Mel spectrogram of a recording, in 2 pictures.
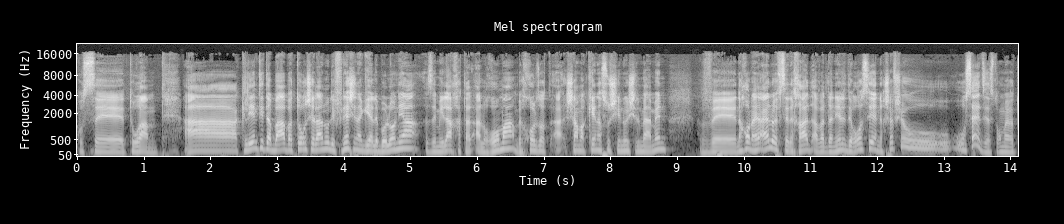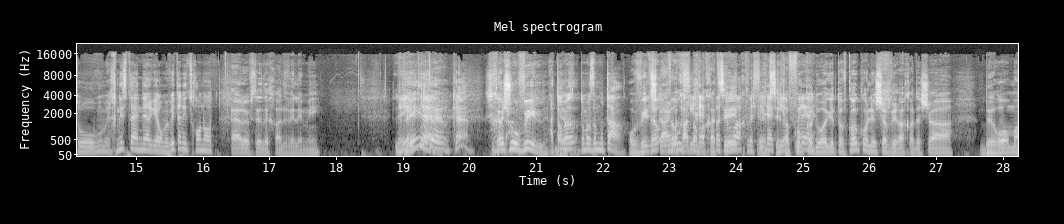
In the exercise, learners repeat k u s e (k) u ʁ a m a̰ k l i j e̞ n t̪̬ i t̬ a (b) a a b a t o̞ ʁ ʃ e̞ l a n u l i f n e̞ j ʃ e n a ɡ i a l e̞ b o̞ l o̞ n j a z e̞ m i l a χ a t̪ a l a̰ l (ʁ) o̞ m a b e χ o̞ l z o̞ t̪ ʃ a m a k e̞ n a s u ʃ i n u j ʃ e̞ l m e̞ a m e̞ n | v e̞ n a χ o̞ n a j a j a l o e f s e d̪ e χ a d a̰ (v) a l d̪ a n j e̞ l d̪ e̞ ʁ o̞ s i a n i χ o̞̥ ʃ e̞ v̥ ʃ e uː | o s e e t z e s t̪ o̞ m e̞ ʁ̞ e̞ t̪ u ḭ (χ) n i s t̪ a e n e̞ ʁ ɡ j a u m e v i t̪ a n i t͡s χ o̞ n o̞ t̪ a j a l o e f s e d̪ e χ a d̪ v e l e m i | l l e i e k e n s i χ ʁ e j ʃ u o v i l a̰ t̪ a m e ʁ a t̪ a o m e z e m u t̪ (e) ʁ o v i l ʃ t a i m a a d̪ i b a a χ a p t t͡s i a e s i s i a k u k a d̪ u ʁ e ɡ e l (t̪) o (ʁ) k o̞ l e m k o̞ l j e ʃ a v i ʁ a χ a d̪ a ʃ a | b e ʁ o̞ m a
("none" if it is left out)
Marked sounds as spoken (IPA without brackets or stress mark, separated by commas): t, b, ʁ, v, χ, a, t̪, v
